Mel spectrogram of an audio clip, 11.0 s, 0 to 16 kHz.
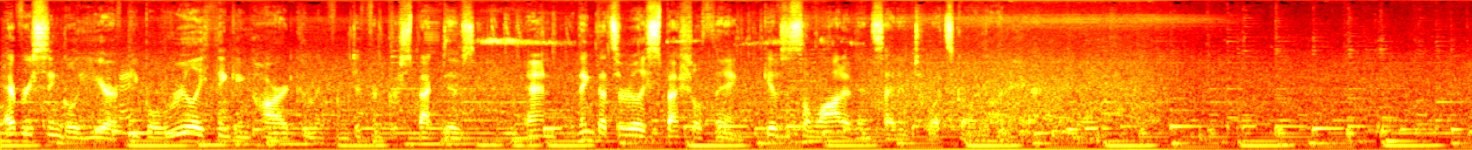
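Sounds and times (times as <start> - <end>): sustained higher notes: 0.3 - 9.3.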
